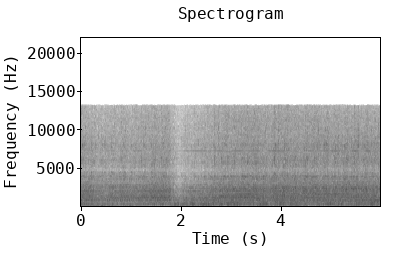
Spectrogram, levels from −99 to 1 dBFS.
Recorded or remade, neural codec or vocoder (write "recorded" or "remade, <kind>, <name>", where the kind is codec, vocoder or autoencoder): recorded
